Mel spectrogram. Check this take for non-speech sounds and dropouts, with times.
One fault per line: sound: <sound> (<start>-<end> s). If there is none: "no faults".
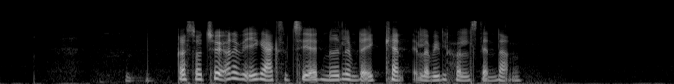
sound: laugh (1.0-1.6 s)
